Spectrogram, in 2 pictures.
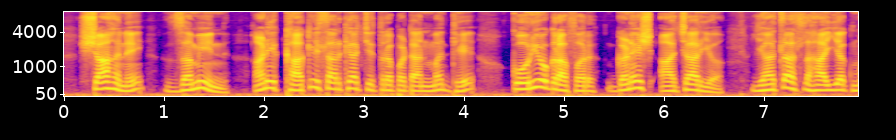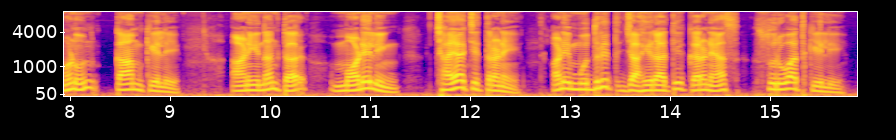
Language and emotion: Marathi, neutral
